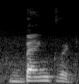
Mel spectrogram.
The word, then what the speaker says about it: banquet: ठीक है, तो इसका प्रोनाउंसिएशन क्या होता है? बैंक्वेट। ये लॉन्ग एक ही साउंड है, ये अंग की साउंड है।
